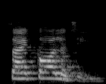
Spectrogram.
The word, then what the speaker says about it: psychology: we have letter P letter P is also silent when it is followed by s in most of the cases for instance psychiatrist psychology pseudo we don't pronounce it as Pius right so paste silent when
